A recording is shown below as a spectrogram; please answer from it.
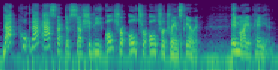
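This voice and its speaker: A woman's voice: fairly high pitch, very animated, fast, bright, forceful tone. An American woman talking off the cuff as a livestream host, ranting to her viewers in a blunt, indignant and slangy way. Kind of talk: casual livestream rant, replying to chat.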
